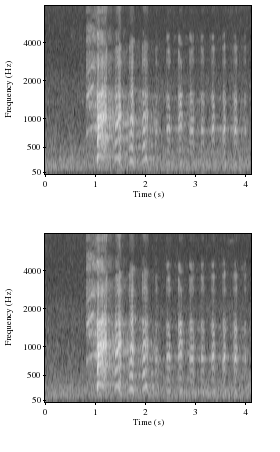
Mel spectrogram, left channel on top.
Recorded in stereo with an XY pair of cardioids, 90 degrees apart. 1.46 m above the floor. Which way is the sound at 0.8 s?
20° right.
